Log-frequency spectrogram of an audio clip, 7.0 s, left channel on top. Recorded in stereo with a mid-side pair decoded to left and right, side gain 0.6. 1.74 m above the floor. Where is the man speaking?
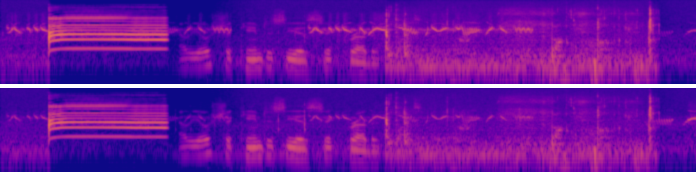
10° right.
